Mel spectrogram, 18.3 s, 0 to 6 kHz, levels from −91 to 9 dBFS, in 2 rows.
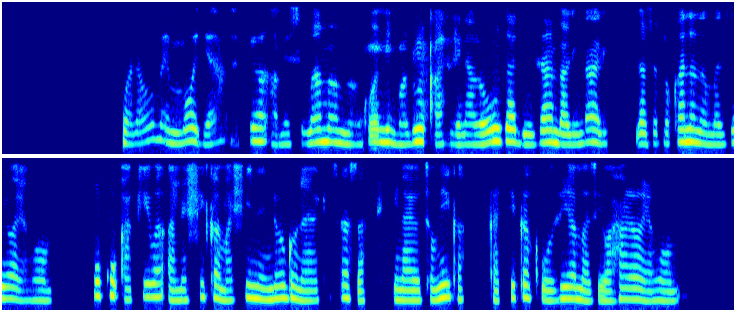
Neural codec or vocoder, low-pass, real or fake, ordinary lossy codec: codec, 24 kHz, 1.2 kbps, DualCodec; 5.4 kHz; fake; Opus, 16 kbps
